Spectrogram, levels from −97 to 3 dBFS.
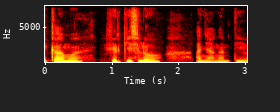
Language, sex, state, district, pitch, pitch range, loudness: Wancho, male, Arunachal Pradesh, Longding, 110 Hz, 105-120 Hz, -20 LUFS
